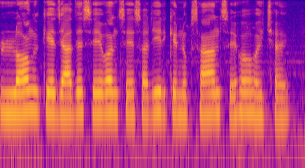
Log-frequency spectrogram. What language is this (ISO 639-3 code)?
mai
